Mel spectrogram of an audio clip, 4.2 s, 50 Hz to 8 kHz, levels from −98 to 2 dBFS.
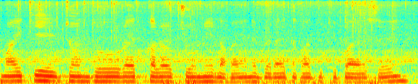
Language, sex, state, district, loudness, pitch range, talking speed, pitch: Nagamese, male, Nagaland, Dimapur, -17 LUFS, 110-120 Hz, 145 wpm, 120 Hz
